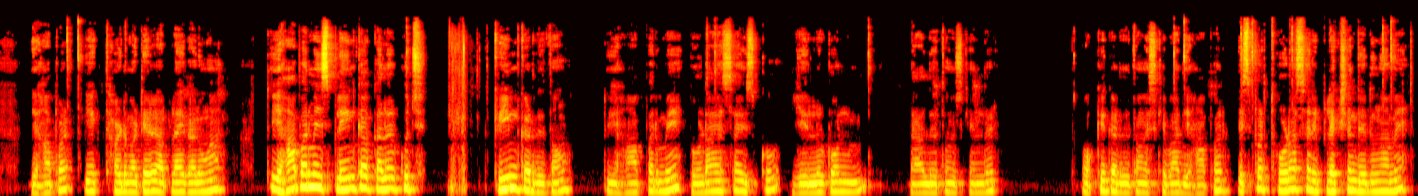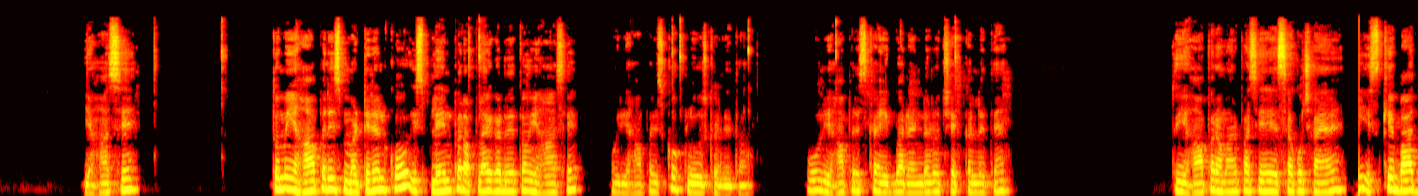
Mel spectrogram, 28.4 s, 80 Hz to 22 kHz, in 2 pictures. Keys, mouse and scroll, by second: 0.6 click, 2.5 m, 4.1 click, 7.7-9.0 drag, 18.8 click, 21.6-22.5 middle drag, 23.6 click.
